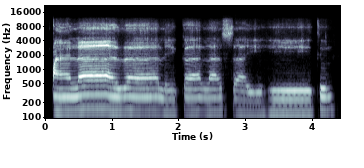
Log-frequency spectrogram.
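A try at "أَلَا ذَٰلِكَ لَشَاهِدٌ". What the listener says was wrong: Ala ala dzalika lasyahidun. Tinggal shinnya hutang kamu ya. La sya. Hutang shin.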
